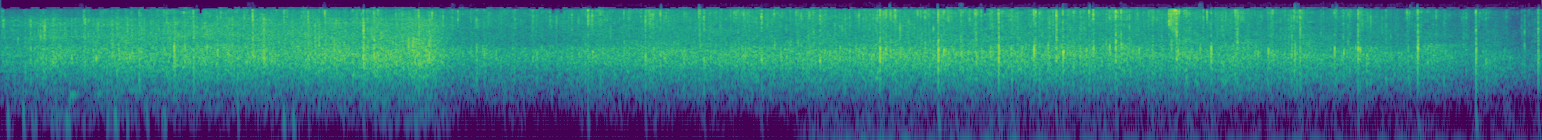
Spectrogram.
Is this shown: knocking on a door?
no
